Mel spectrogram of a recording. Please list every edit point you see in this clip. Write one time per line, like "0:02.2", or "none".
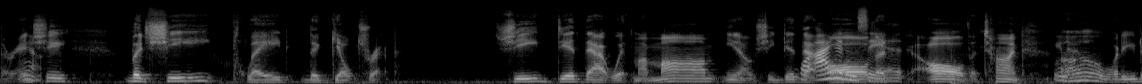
none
